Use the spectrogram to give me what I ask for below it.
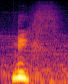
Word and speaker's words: knife: In Middle English, it was pronounced knife, but after the vowel shift, the K became silent and the E turned to diphthong I.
